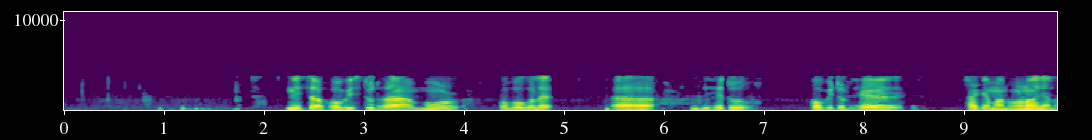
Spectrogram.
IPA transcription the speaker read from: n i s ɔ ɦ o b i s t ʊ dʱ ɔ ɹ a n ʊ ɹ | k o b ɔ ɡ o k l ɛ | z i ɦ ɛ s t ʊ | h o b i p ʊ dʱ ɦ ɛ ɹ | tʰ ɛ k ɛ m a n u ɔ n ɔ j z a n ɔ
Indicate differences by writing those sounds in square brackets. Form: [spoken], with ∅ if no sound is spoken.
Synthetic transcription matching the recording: n i s ɔ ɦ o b i s t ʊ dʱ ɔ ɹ a [m] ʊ ɹ | k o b ɔ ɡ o [∅] l ɛ | z i ɦ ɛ [∅] t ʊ | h o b i [t] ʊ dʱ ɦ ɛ ɹ | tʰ [a] k ɛ m a n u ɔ n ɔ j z a n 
